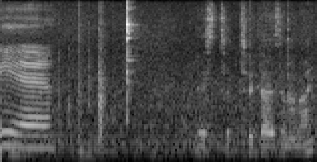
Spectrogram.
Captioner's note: glass clinks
